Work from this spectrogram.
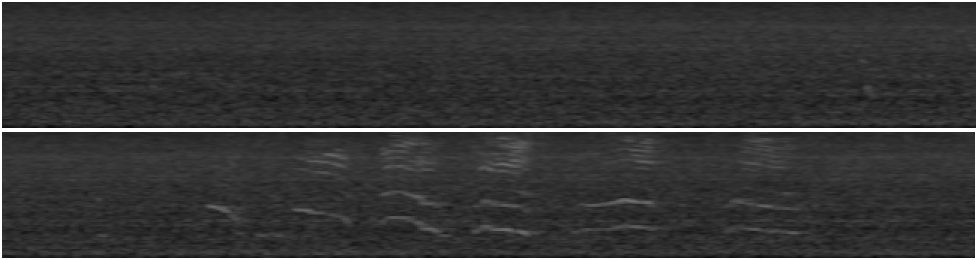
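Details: Puppies aged four weeks: six seconds of steady background noise, then a run of thin, falling whimpers and squeaks, several overlapping, carrying on to the end.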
